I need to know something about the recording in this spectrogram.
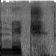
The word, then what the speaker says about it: niche: आज के लेक्चर में हमने देखना है कि कौन सी नीश जो है या निच अच्छा यह जो वर्ड है इसको अमेरिकनंस जो है इसको निच बोलते हैं और ब्रिटिश लोग इंग्लैंड के वो इसको नीच बोलते हैं।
